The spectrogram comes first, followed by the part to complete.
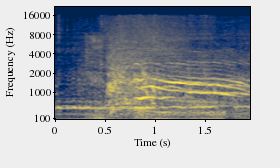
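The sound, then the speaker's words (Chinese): A bee buzzes loudly and steadily for about two seconds, its droning hum sliding upward in pitch partway through, with no voices; it is the Pumpkin Bee Robot of a cartoon story sneaking up to attack. “QQ 力霸王的背后出现了南瓜蜜蜂机器人，准备偷袭过去。”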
